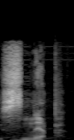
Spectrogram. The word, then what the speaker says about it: SNP: a lot of syllables so it's much easier to just to say snip SNP you're looking at two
